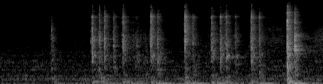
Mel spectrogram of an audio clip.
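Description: Steady typing on a computer keyboard, a quick run of close, crisp key clicks in uneven bursts with no talking over it.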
